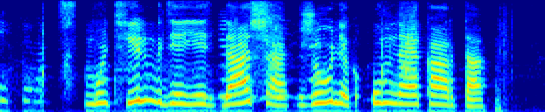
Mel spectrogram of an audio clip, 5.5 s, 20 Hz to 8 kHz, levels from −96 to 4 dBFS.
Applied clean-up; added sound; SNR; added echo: neural mask model RNNoise.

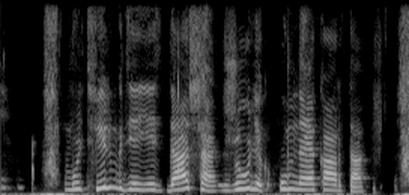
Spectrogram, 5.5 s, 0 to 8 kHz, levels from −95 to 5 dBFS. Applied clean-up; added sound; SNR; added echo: neural mask model Resemble Enhance denoiser.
